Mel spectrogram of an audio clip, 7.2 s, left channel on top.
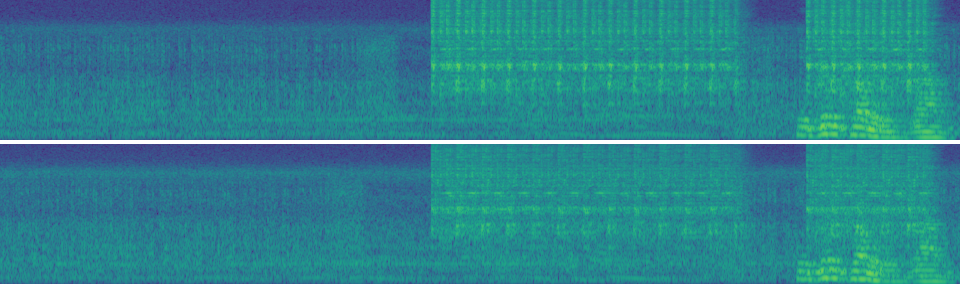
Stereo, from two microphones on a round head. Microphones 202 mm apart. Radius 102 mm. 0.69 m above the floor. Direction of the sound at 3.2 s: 20° left (ahead or behind).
